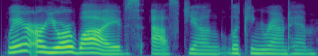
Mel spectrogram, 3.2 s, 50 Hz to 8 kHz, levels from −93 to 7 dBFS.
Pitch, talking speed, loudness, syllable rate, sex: 220 Hz, 170 wpm, -17 LUFS, 4.7 syllables/s, female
